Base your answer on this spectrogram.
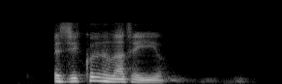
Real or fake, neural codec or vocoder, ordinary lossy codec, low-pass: fake; codec, 16 kHz, 0.5 kbps, FunCodec, trained on Chinese and English, 25 frames a second; MP3, 96 kbps; 7.2 kHz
